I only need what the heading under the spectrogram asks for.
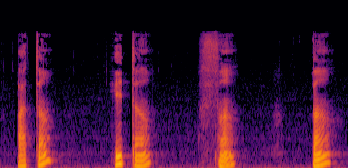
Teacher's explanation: Okay, as usual, final T not pronounced.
